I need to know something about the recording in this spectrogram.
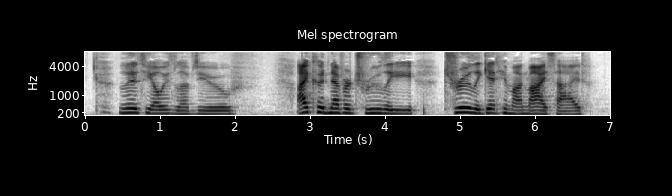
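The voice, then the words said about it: Imitates another person's voice, poorly. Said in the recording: “That was a terrible, terrible imitation of Tess.”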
